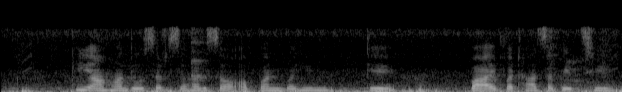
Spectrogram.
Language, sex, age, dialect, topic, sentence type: Maithili, female, 18-24, Southern/Standard, banking, question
